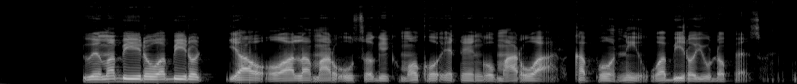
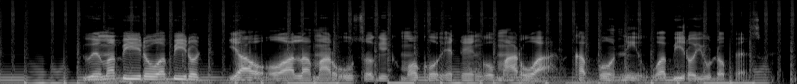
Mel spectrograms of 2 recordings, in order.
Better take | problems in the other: first | background sound (Drum kit); 8 dB below the speech

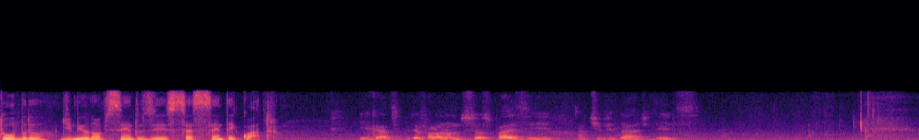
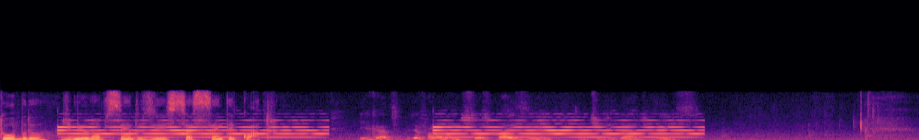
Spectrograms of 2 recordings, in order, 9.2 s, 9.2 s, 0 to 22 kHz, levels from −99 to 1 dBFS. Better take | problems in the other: first | background sound (Organ); as loud as the speech

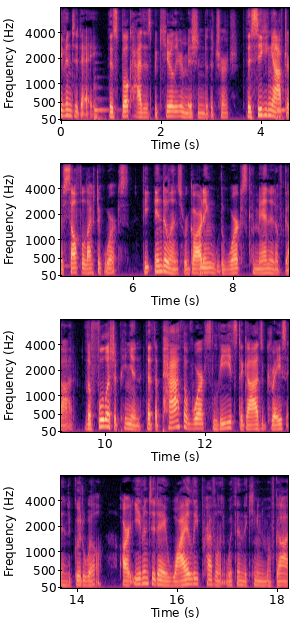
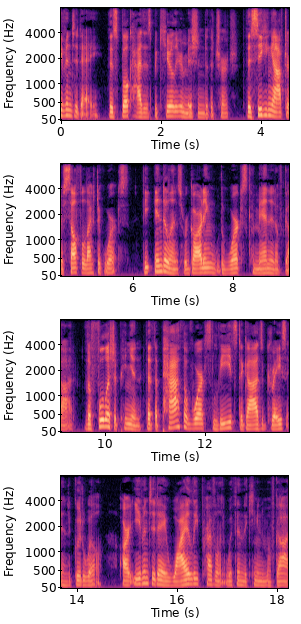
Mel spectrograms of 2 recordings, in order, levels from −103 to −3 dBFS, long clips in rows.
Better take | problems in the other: second | background sound (Bowed string instrument); 16 dB below the speech

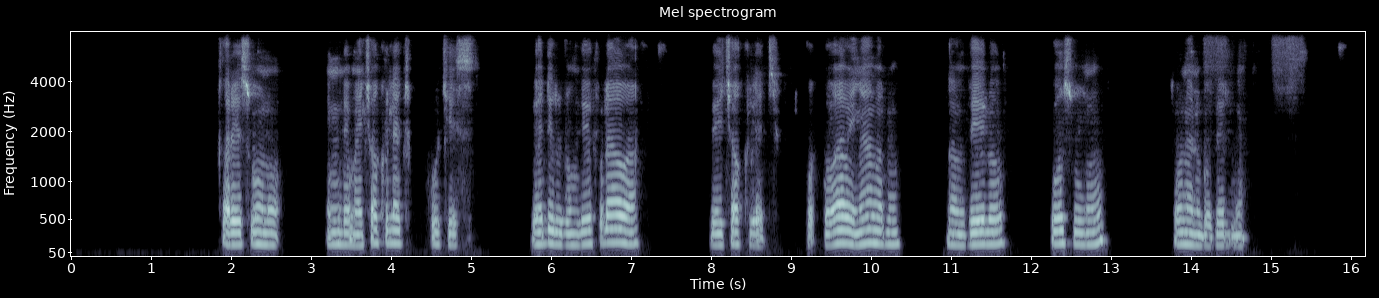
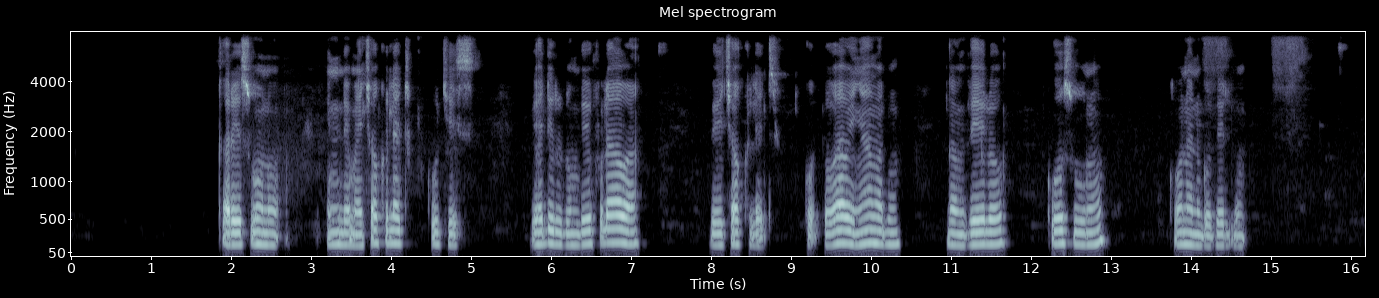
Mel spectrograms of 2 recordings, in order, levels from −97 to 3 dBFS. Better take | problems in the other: second | noise reduction (neural mask model Resemble Enhance denoiser)

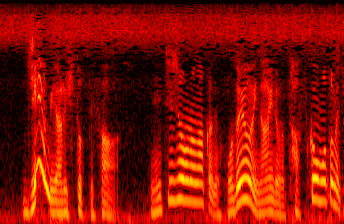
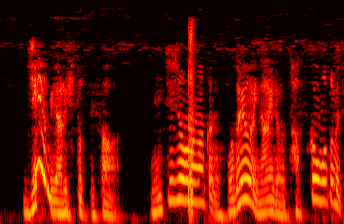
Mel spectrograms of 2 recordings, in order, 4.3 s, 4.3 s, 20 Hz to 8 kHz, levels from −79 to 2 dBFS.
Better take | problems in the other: first | noise reduction (classical method WPE with log-MMSE)

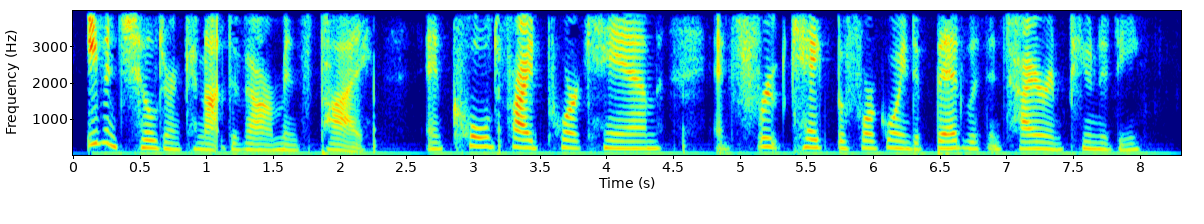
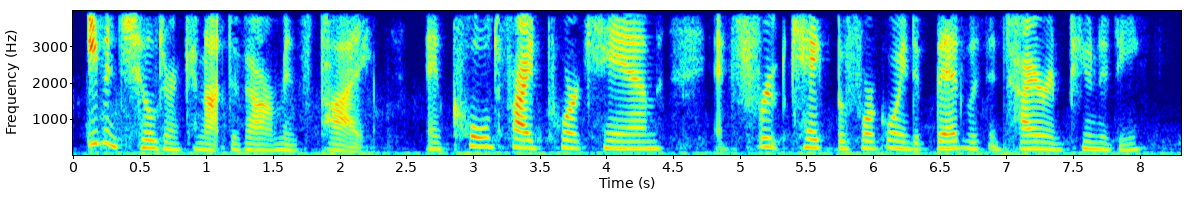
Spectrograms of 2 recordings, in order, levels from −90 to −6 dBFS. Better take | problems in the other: first | noise reduction (neural separator model SepFormer DNS4)

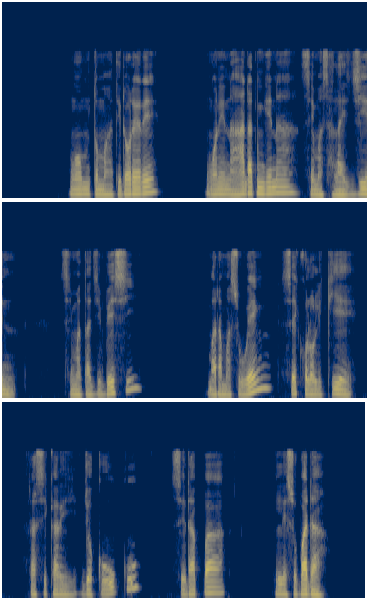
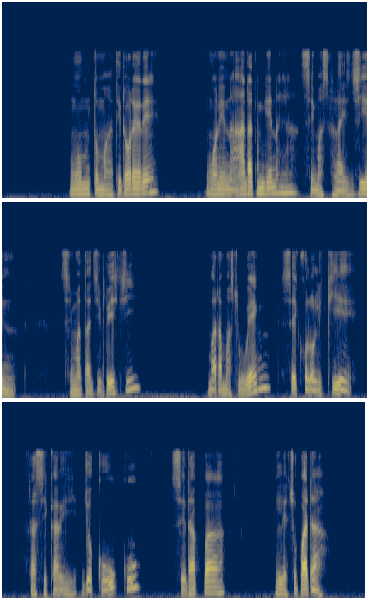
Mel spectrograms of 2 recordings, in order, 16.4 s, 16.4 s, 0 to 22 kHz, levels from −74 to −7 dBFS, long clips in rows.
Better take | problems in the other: first | noise reduction (neural diffusion model UNIVERSE++)

